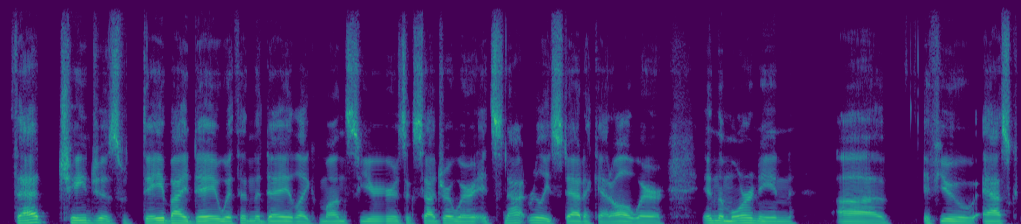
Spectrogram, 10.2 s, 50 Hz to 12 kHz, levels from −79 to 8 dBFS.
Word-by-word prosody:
that 155 +5 +3
changes 125 -7 +1 0.2
day 120 +2 +4
by 120 -2 +3
day, 115 +3 +3
within 115 +2 -1
the 120 - -1
day, 115 0 +2
like, 100 -3 -4
months, 110 0 -1
years, 115 0 -2
etcetera, 115 +4 0
where 105 -1 0
it's 105 +3 +1
not 130 +2 -3
really 130 -4 0
static 110 -3 0
at 100 - -3
all, 105 -2 +1
where 95 -2 -2 0.4
in 125 0 -1
the 120 - +3
morning, 110 -4 0 0.4
uh, 100 -3 0 0.4
if 115 -2 -6
you 110 -3 +1
ask 110 0 0
115 Hz, 160 wpm, -23 LUFS, 105-120 Hz, 0.4 s, day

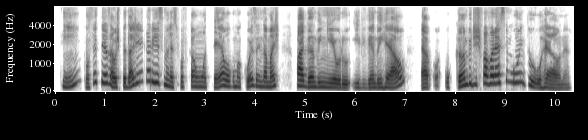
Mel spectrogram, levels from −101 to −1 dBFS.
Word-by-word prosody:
Sim, 195 - -3
com - - -6
certeza, 320 - -1
a - - +6
hospedagem 165 - +1
é 355 - -13
caríssima, 320 - 0
né. 170 - +1
Se 170 - -17
for 175 -1 -6
ficar 180 +1 -3
um 175 0 -2
hotel, 165 +5 0
alguma 180 -3 -2
coisa, 220 -2 -2
ainda 180 -2 0
mais 185 +5 0 0.3
pagando 170 -5 +5
em 165 -1 0
euro 135 -3 +2
e 145 0 -7
vivendo 140 +1 -3
em 150 - 0
real, 155 - +2 0.3
é 145 +1 +3
o - - -11
o 160 -1 -7
câmbio 230 +10 +3
desfavorece 285 +6 +2
muito 320 - -4
o 140 - +1
real, 130 -5 0
né. 120 -1 -9
180 Hz, 190 wpm, -25 LUFS, -, 0.3 s, a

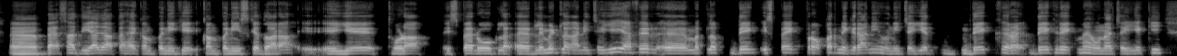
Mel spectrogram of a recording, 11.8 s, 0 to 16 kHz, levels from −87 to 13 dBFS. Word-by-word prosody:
पैसा 125 +5 +2
दिया 145 0 +2
जाता 150 -1 0
है 140 0 +1
कंपनी 135 -1 -2
की 140 0 +1
कंपनीज़ 130 0 0
के 145 - +3
द्वारा, 125 +1 +2 0.2
य 345 - -3
ये 145 +2 +4 0.2
थोड़ा 135 +1 +4 0.3
इसपे 140 +2 +1
रोक 140 0 +1
ल 135 - +2
अ, 140 -2 +2
लिमिट 175 +4 +1
लगानी 150 -3 0
चाहिए 155 +6 -3
या 175 - +3
फिर 185 -2 +2
अ, 145 -1 +2
मतलब 165 +2 -2 0.2
देख 170 0 +2
इसपे 170 +2 0
एक 175 0 -2
प्रॉपर 170 +1 0
निगरानी 155 +2 0
होनी 135 -5 -4
चाहिए। 140 +2 +2 0.4
देख 160 +3 0
र 150 -1 +2
देख-रेख 160 0 +1
में 165 - -1
होना 140 -3 +1
चाहिए 135 +2 -2
कि 160 -1 -3
150 Hz, 190 wpm, -22 LUFS, 135-160 Hz, 0.4 s, ये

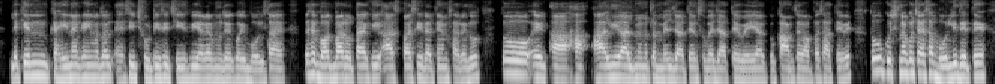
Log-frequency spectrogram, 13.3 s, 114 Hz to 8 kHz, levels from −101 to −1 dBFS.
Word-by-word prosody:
लेकिन 165 +3 +2
कहीं 140 0 +1
न 150 +1 +2
कहीं 150 0 +1
मतलब 150 0 0
ऐसी 130 +5 -2
छोटी-सी 145 +2 0
चीज़ 135 0 -2
भी 145 +1 +2
अगर 135 0 0
मुझे 135 0 -1
कोई 135 -1 -1
बोलता 115 +3 -2
है। 125 - -2 0.3
वैसे 180 +1 +1
बहुत 150 -1 +4
बार 150 0 +4
होता 145 0 0
है 145 - +2
कि, 145 +1 -1
आस-पास 140 0 -1
ही 150 - +1
रहते 135 -1 -3
हैं 135 - -2
हम 135 - -3
सारे 130 -1 -4
दोस्त 155 +3 -2 0.3
तो 190 -3 +3
ए 155 - +4
अ, 145 - -5
हा 140 +1 +2 0.2
हाल 145 +1 +3
ही 155 - +2
हाल 140 -2 +3
में 145 - -1
मतलब 140 +1 -3
मिल 135 0 -1
जाते 135 0 -1
हैं 135 - -3
सुबह 130 0 -4
जाते 125 +1 -2
हुए 125 0 -1
या 125 0 -1 0.2
काम 130 -1 +2
से 135 - -4
वापस 130 +3 -3
आते 130 0 -3
हुए। 150 +3 -2 0.3
तो 205 - +1
वो 215 - +2
कुछ 190 -2 -1
न 195 - +4
कुछ 195 0 +1
ऐसा 180 +1 +3
बोल 145 +1 +3
ही 160 - +5
देते 155 +1 +2
हैं। 165 - +1
140 Hz, 260 wpm, -22 LUFS, 130-150 Hz, 0.3 s, ही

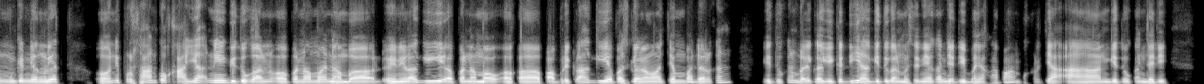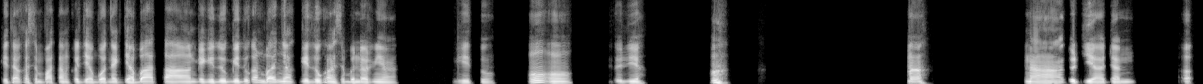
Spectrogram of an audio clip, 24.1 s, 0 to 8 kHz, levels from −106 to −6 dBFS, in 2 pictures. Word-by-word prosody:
mungkin 155 +1 +1
yang 150 -1 +4
lihat, 155 0 +3 0.3
"Oh, 135 0 +1
ini 180 - -3
perusahaan 150 -1 -1
kok 185 +2 0
kaya 140 +6 0
nih?" 180 0 +4
Gitu 155 -2 +3
kan, 140 -1 +2
eee, 135 0 +3
apa 155 - 0
namanya, 150 -1 +1
nambah 125 +1 +3
ini 130 -1 +4
lagi, 155 +2 +2
apa, 135 0 +2
nambah, 130 -1 +3 0.2
eee - - -27
eee, 125 -1 +5
pabrik 130 0 0
lagi, 155 0 -1
apa 145 -2 +3
segala 130 0 +2
macam, 150 +2 +1
padahal 140 +2 +1
kan 185 +1 -6 0.3
itu 140 +2 -6
kan 185 -2 -5
balik 125 -1 +1
lagi 130 0 +3
ke - - -3
dia 160 +1 +3
gitu 130 0 -1
kan, 130 - +2
maksudnya 130 +5 -1
kan 150 - 0
jadi 125 -3 0
banyak 110 -1 -4
lapangan 110 +2 -6
pekerjaan 120 0 -1
gitu 120 0 0
kan, 125 +1 -5
jadi 120 +1 0 0.4
kita - - -2
kesempatan 115 0 -4
kerja 115 0 -1
buat 115 0 -1
naik 110 -2 -2
jabatan, 120 +1 +1
kayak 115 -1 -1
gitu 120 0 +2
gitu 120 +2 0
kan 160 - -1
banyak 145 -3 +1
gitu 115 -3 0
kan 120 - +1
sebenarnya, 115 -1 -1 0.6
gitu. 115 -1 -6 0.3
Heeh, 150 -5 +1 0.5
itu 130 - -6
dia, 125 -1 0 0.7
ah. - - +1 1.8
Heeh. - - +1 1.1
Nah, 115 -4 +1
itu 140 - 0
dia, 120 -2 +2
dan 115 0 -1 0.6
e - - -2
130 Hz, 175 wpm, -15 LUFS, 120-150 Hz, 1.8 s, eee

